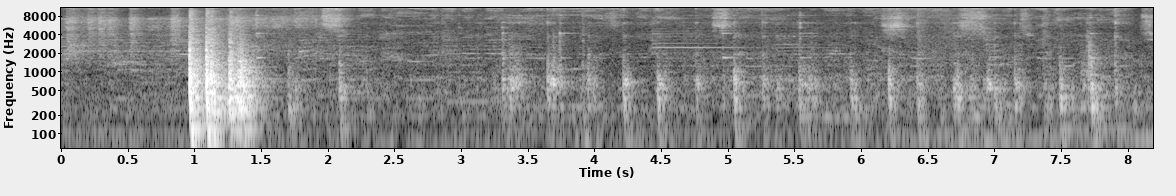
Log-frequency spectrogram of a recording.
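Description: A metal spoon stirring sugar and cinnamon in a small ceramic bowl, clinking against the sides in a quick, irregular run of light taps. A louder thump about a second in.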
